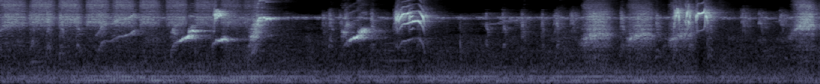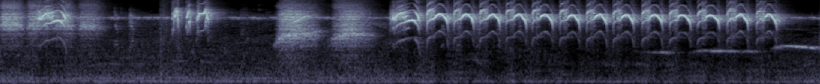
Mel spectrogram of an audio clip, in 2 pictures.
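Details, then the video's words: Wing-spreading Sogon in full song at a magpie-robin breeding farm: scattered high chirps and buzzes, then a fast run of repeated sharp notes near the end, with a faint steady whine behind. "Burung sogon gacor buka sayap"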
